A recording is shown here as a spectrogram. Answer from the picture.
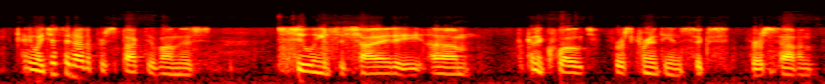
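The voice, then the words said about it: Shaky, emotional voice. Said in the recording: “My voice may be a little shaky”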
